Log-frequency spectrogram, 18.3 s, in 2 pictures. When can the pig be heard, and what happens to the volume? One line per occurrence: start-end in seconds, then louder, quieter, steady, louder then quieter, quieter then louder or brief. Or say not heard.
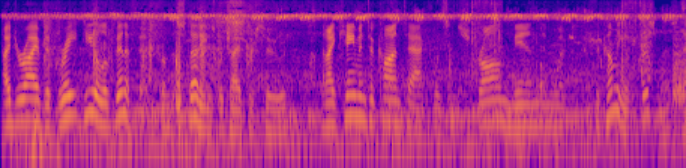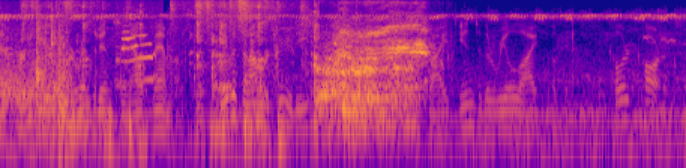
5.0-15.1 louder.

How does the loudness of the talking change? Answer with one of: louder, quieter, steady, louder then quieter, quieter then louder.
quieter.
